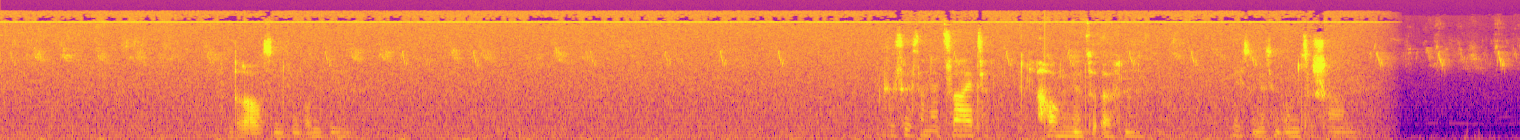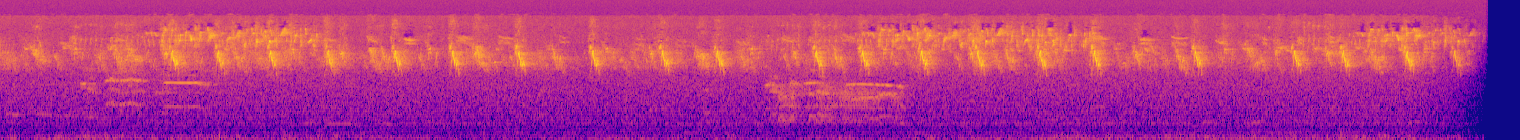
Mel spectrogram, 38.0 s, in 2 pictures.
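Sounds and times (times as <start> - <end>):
low background hiss: 0.0 - 17.4
faint bird chirping: 0.0 - 37.5.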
